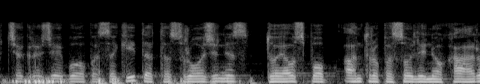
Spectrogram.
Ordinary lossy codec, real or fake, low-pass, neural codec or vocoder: MP3, 48 kbps; real; 7.2 kHz; none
